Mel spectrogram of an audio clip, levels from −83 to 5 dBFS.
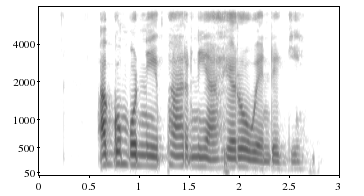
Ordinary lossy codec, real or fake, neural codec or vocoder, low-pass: none; fake; codec, 44.1 kHz, 7.8 kbps, Pupu-Codec; 7.2 kHz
